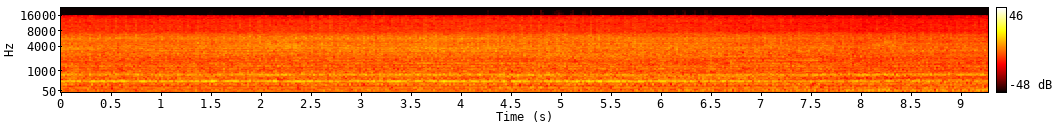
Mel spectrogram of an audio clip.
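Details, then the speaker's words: Toyota Alphard Gen 2, 2011, after servicing the balance shaft and alternator pulley: the idle is now smooth and even, much quieter than the harsh roar heard at start-up before. "Jadi suaranya seperti itu ya. Sudah halus, sudah jauh lebih halus daripada yang tadi sebelumnya."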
